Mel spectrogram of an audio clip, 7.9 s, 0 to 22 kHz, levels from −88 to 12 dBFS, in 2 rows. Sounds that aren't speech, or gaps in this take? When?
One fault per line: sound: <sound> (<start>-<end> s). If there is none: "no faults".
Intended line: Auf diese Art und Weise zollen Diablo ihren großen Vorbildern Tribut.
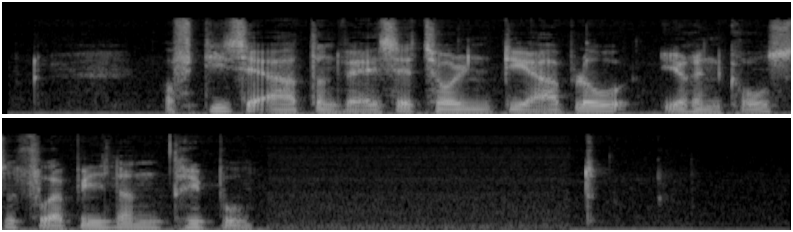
no faults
